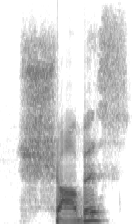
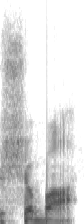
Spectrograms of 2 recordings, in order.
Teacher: Ashkenazim pronounce this letter without a dot as an S sound.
